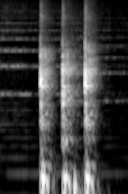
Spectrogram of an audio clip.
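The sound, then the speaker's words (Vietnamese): Knocking on the door of a large house: a few firm, dull knocks in a quick, even rhythm over a faint steady hum. “Ai đây? Ai gõ cửa đây?”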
